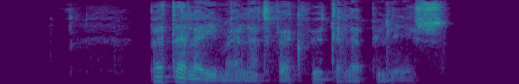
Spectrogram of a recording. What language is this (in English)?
Hungarian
